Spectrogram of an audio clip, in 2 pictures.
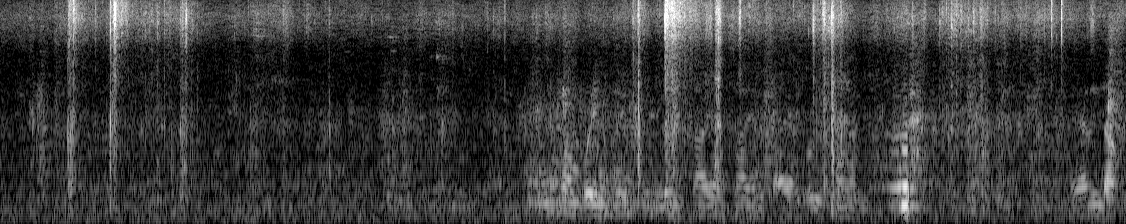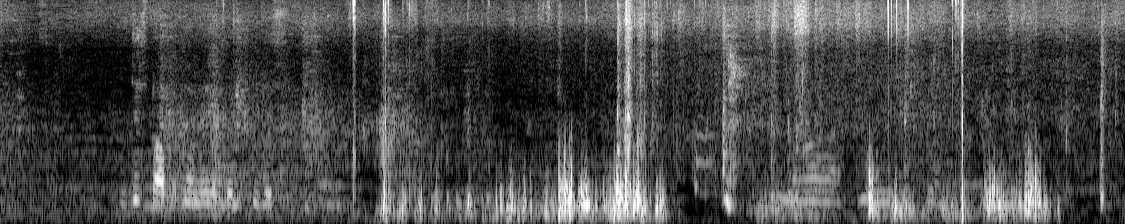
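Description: Honey bees buzz with a low, wavering hum that rises and falls as they fly close by.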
